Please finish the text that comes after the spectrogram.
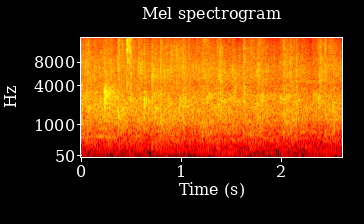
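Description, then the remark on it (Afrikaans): Sustained applause from a church audience welcoming the online audience of a church service, a steady wash of many hands clapping at once, fairly loud and even throughout with no voices standing out. “Kerkfamilie, kan ek vra met jou, heel, ons heel beste hande klap, kom ons verwelkom ons online gehoor.”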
